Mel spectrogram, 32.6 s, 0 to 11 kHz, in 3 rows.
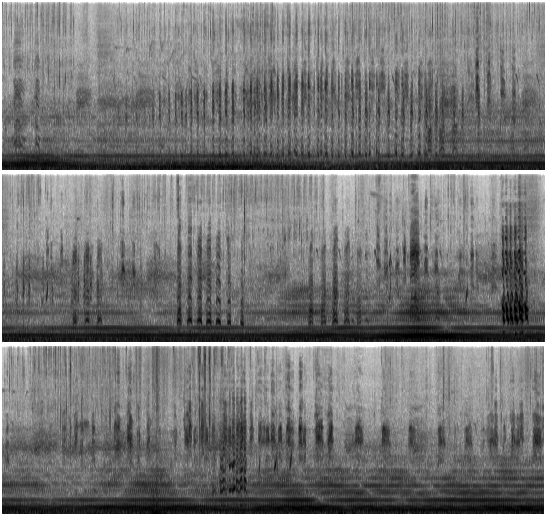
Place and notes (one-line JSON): {"title": "Ducks and a Plane - Golden Valley, Malvern, UK", "date": "2020-11-04 14:00:00", "description": "I am sitting on a bench surrounded by geese and ducks so close they are treading on the mics sometimes. In front of me is a large lake and in the background a half a mile away sits the dark mass of the Malvern Hills. A plane wanders up, probably from Staverton Airfield not too far away. It practices a few manoeuvers and suddenly makes a sharp turn changing the engine note. The geese continue to beg for my lunch.", "latitude": "52.03", "longitude": "-2.33", "altitude": "58", "timezone": "Europe/London"}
